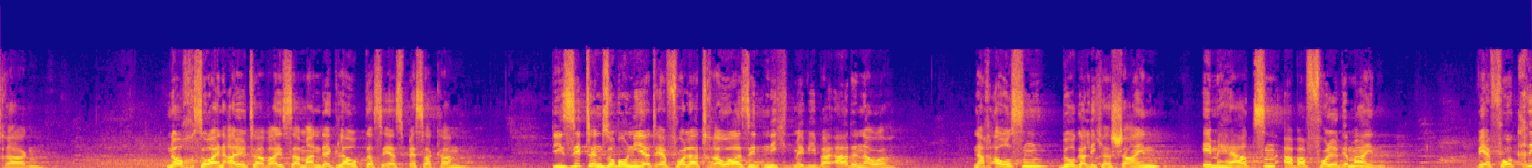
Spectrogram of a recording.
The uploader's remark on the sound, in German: Ihr erfolgreiches Podcast-Format live präsentiert. Vor Publikum.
